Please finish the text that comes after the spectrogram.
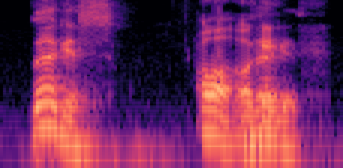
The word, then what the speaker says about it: Verghese: Verghese. Oh, okay. Verghese. As in Verghese. with a V.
